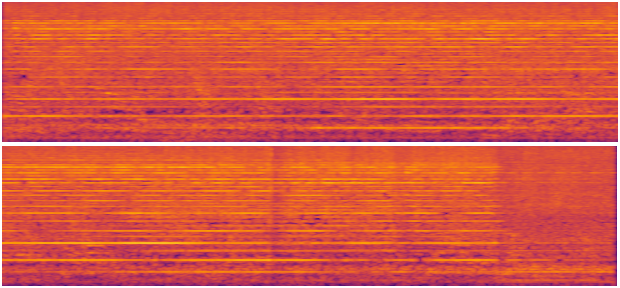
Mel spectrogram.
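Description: CNC router spindle milling a metal plate: a steady whine made of several held tones over the hiss of the cut. About eleven seconds in the whine stops and the sound drops.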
